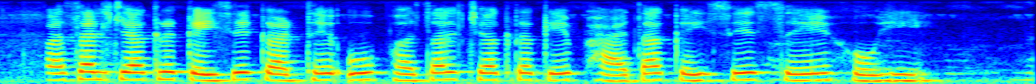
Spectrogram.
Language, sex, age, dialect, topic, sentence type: Chhattisgarhi, female, 18-24, Western/Budati/Khatahi, agriculture, question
